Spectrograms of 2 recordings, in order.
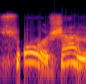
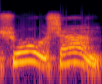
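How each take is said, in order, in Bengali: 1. প্রথম অক্ষরে 'u' স্বরধ্বনি আছে। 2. প্রথম অক্ষরে 'u' স্বরধ্বনি আছে।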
